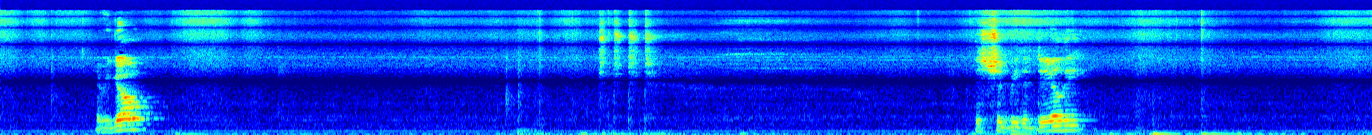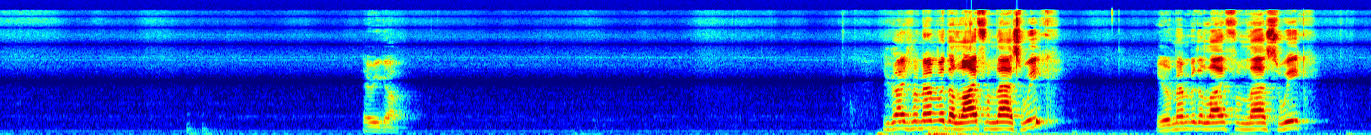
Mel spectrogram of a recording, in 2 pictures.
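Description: A man speaks calmly and close up, in short bursts and then at length.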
